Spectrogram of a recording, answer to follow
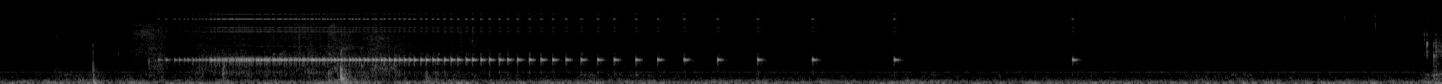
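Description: Wheel of Names web spinner's tick sound effect on an iPad: rapid ticks that run together at first, then slow and spread out as the wheel loses speed, the last ticks nearly two seconds apart before it stops. A faint steady hum runs underneath.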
